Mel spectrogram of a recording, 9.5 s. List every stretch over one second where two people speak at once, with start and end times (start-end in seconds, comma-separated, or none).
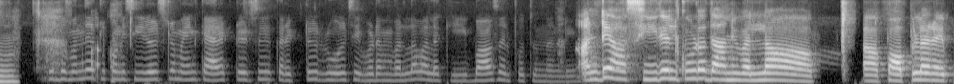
none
